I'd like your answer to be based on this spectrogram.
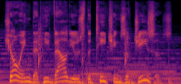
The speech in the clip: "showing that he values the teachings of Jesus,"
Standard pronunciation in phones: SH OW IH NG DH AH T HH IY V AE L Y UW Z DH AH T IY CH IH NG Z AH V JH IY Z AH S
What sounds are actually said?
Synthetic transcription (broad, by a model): SH OW IH NG DH AH T HH IY V AE L Y UW Z DH AH T IY CH IH NG Z AH V JH IY Z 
